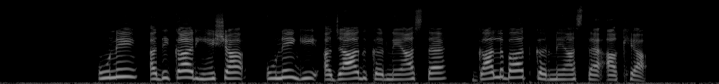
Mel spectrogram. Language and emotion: Dogri, neutral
